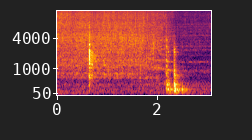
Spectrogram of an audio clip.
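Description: Spices frying in oil in a covered pan for eggplant curry, a steady close sizzle with a couple of brief clatters of a lid or utensil.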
